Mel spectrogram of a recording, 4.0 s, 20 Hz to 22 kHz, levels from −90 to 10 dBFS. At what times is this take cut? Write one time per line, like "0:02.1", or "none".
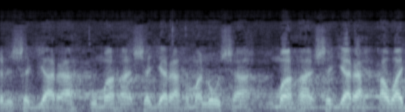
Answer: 0:02.7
